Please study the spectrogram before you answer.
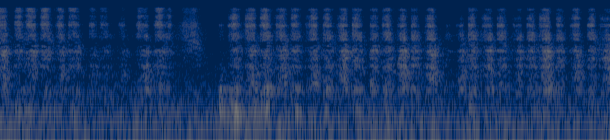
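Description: A pink colored pencil is rubbed in short strokes along the left edge of a flat white paper mandala coloring sheet on a table, with the other hand resting on the paper. Soft, bright, scratchy rasps repeat steadily at about two strokes per second, with little low end.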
